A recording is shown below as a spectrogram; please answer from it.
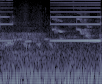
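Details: Trackmate skateboard slalom timing system with infrared sensors: a short high beep, a pause, then a longer steady beep, the start countdown signalling the run has begun.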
